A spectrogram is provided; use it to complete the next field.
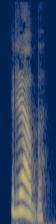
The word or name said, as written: रव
